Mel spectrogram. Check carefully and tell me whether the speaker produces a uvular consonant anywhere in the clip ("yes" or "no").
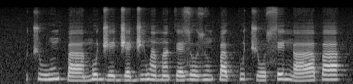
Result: no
